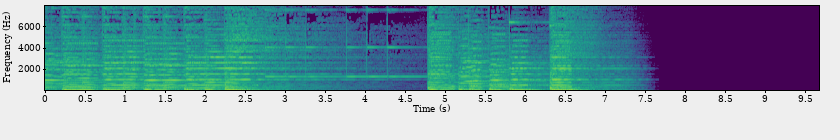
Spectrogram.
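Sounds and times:
Christmas polka music: 0.0 - 3.2, 4.8 - 7.4.

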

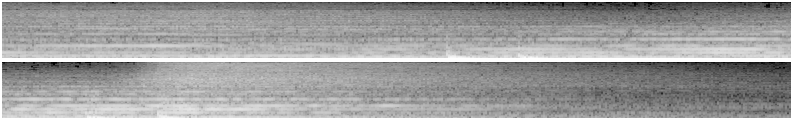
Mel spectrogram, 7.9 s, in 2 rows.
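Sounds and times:
crime music sting without piano: 1.8 - 7.5.

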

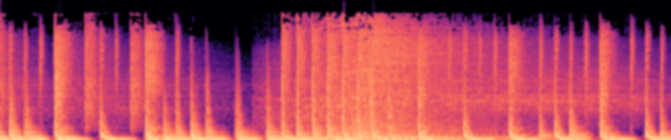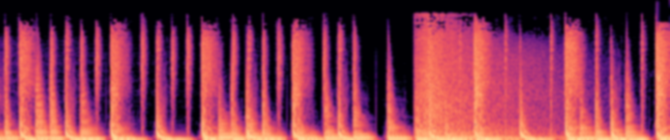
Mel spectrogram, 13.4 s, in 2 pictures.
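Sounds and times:
percussion: 0.0 - 10.3, 10.9 - 13.3
bass: 0.0 - 13.3
sound effects: 2.6 - 5.9, 10.9 - 12.6.

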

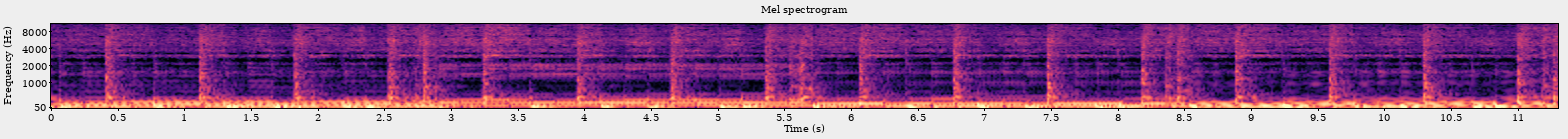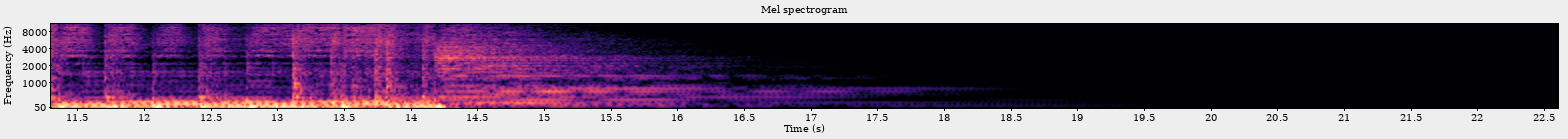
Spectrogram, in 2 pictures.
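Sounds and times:
drums: 0.0 - 17.8
bass: 0.0 - 20.2.

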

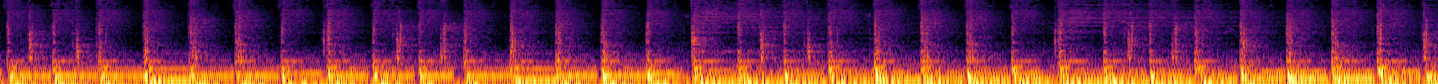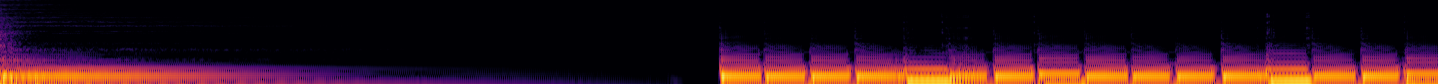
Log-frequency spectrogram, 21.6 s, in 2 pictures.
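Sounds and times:
drums: 0.0 - 12.2
bass: 0.0 - 21.5.

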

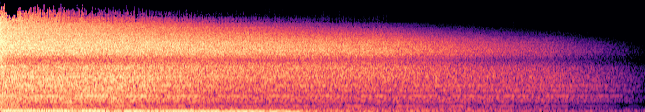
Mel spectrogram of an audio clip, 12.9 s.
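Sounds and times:
big one-shot impact hit: 0.0 - 7.4.

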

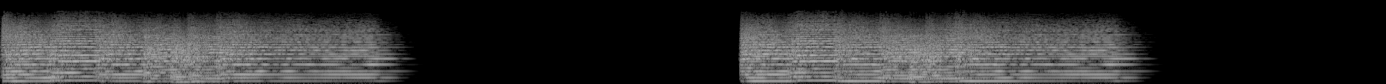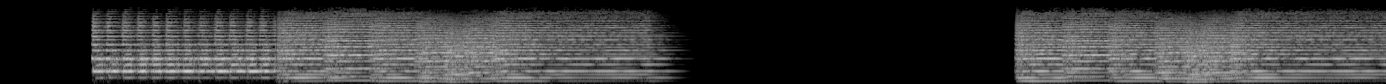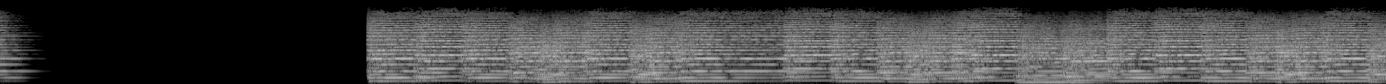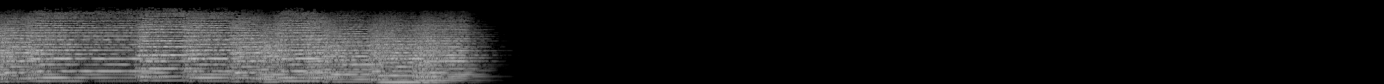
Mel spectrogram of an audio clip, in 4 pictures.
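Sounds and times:
brass instruments: 0.0 - 4.2, 7.4 - 11.6, 14.8 - 20.8, 24.0 - 28.2, 31.4 - 46.7.

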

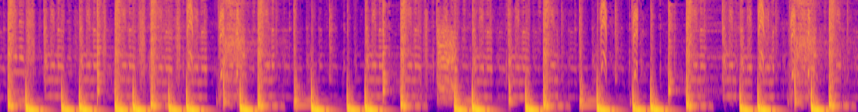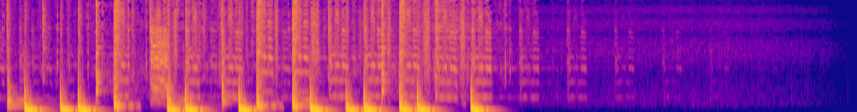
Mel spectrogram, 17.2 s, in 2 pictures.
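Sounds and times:
drums: 0.0 - 13.6
vocals: 0.0 - 15.4.

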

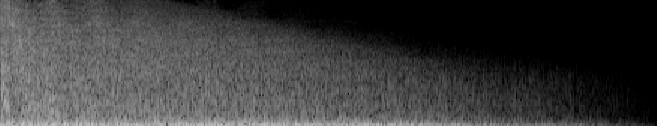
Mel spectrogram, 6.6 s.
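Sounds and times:
big boomy impact: 0.0 - 4.8.

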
